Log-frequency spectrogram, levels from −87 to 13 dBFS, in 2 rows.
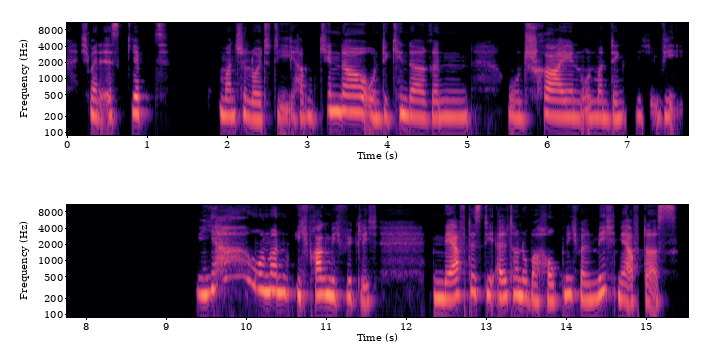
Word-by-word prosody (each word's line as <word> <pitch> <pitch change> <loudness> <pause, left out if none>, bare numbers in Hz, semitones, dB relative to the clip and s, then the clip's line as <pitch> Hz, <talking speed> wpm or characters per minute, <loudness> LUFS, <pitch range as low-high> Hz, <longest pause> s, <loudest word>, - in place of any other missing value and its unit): Ich - - -12
meine, 210 +2 -1
es 205 -1 -3
gibt 230 - -1 0.6
manche 205 +1 -1
Leute, 180 -2 -4
die 230 0 -10
haben 185 0 -7
Kinder 240 +1 +2
und 190 -1 -3
die 180 -2 -7
Kinder 195 -4 -1
rennen 195 0 -4 0.4
und 190 -4 -6
schreien 195 -2 0
und 210 -3 -6
man 190 -1 -4
denkt 185 +1 -5
sich, 200 -1 -12
wie 195 +1 -8 1.7
Ja 240 +5 +3 0.5
und 285 -2 +6
man 255 -3 +4
ich 225 +1 0
frage 235 +1 +7
mich 225 0 +4
wirklich, 180 -5 -6 0.7
nervt 205 +4 +4
es 250 -2 0
die 230 -2 -2
Eltern 220 +2 +3
überhaupt 180 -1 -3
nicht, 230 0 +2
weil 190 -2 -1
mich 235 +5 0
nervt 200 -3 +1
das. 485 0 -2
210 Hz, 145 wpm, -23 LUFS, 195-235 Hz, 1.7 s, frage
